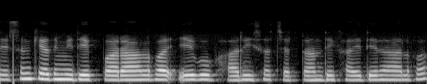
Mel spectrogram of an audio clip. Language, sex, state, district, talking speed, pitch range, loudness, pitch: Bhojpuri, female, Uttar Pradesh, Ghazipur, 210 wpm, 210-220 Hz, -14 LUFS, 215 Hz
